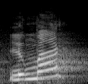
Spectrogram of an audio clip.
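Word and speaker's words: lumbar: को थोरेसिक तीसरे को लुमार चौथे को लमर लुमर भी प्रोनाउंस कर सकते हैं इसको।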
